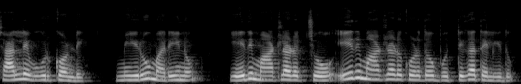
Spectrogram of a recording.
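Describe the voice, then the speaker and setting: A woman's voice: mid-range voice, moderate pace, muffled recording, close to an everyday voice. A woman voicing a composed middle-aged aunt who firmly defends her niece in a storybook reading. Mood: reproachful. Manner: firm, reasoning, gently reproachful.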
